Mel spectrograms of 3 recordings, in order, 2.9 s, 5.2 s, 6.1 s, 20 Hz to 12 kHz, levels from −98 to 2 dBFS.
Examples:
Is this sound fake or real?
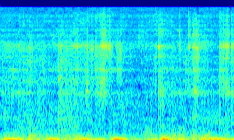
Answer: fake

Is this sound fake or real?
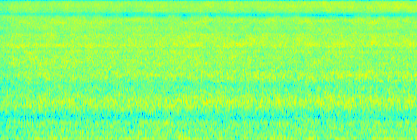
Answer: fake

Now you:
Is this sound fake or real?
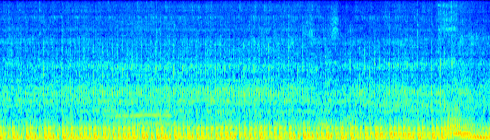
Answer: fake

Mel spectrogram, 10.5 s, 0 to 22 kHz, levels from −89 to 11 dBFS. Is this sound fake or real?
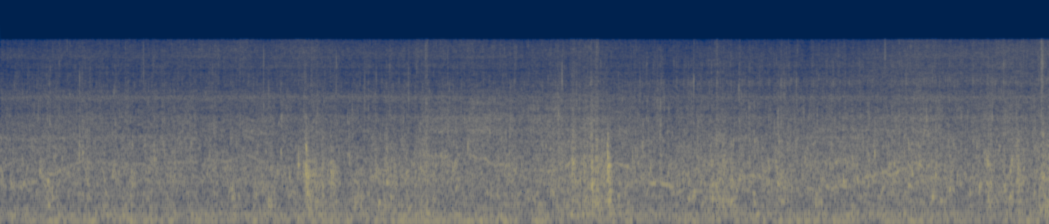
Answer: real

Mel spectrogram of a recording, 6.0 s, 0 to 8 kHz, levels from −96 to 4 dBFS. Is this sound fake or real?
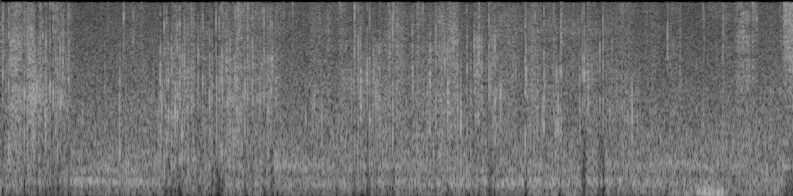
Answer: real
